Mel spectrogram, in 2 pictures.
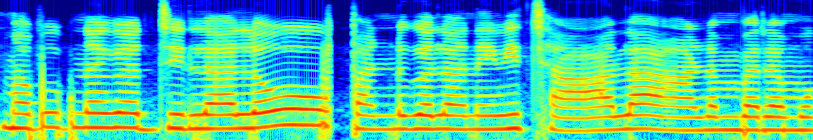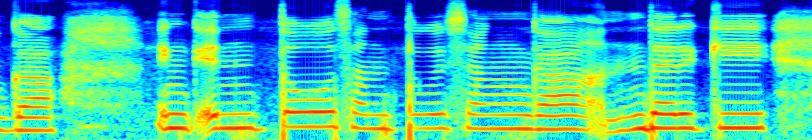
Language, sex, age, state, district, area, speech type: Telugu, female, 18-30, Telangana, Mahbubnagar, urban, spontaneous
